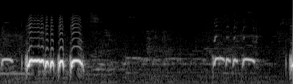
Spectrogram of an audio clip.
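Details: Zebra dove song played as a lure to excite doves: a burst of quick, stuttering rolling coos, a pause, then a softer similar phrase and the start of another.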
